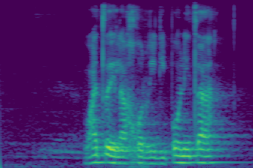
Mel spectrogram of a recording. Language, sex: Tswana, male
